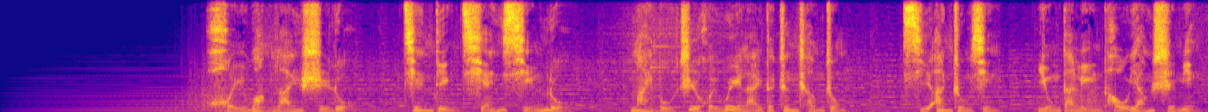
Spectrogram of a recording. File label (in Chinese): 男 企业; 中国石油西安中心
